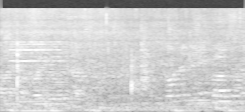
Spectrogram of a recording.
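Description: Meat sizzling on a ridged griddle pan while it is turned over with a metal utensil, with a couple of sharp clicks of metal on the pan. Background music plays underneath.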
